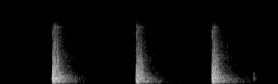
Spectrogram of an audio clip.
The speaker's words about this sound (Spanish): Justo cuando cerró la puerta, llegó el lobo detrás de él. Y entonces tocó la puerta.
